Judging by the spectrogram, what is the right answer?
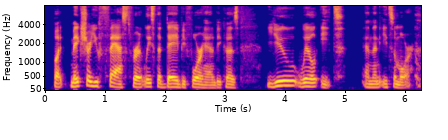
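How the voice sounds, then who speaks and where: At a moderate pace, a man with an unremarkable speaking voice talks at medium pitch with ordinary pitch variation. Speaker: co-host, regional ministry director. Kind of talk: radio program co-host.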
